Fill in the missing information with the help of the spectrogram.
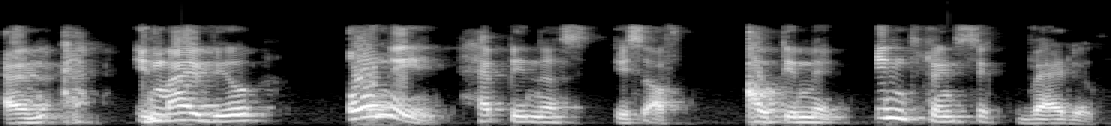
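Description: A slightly high-pitched man speaks as a professor giving an interview. He reasons step by step, stops mid-word and corrects himself. The recording is dull and muffled, like lo-fi audio. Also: sing-song. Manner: halting, self-correcting, explaining step by step. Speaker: economics professor, guest. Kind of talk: answering questions in a podcast interview.

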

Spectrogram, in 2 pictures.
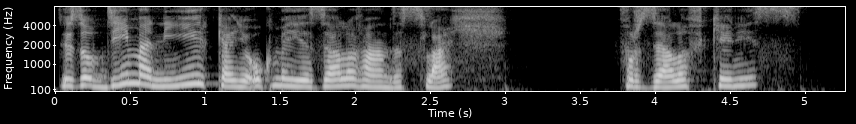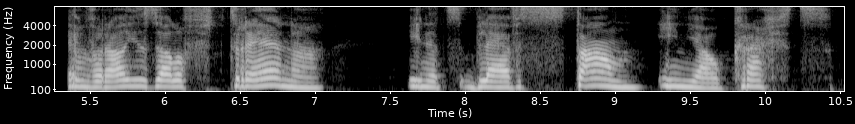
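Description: A woman's voice: fairly high pitch, takes it slowly. A woman with a Flemish accent, a psychotherapist explaining in a podcast monologue, who acts out short quoted reactions as she goes.

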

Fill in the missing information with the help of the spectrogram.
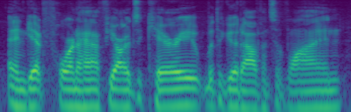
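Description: A man's voice: fairly low pitch, completely flat delivery, fast talker. A man co-hosting a sports podcast, talking casually and loosely with many fillers and restarts. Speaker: podcast co-host.

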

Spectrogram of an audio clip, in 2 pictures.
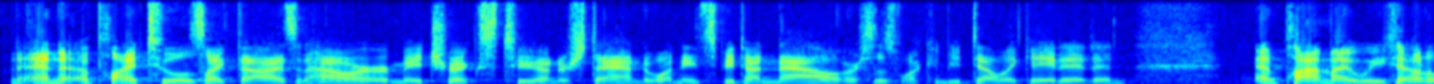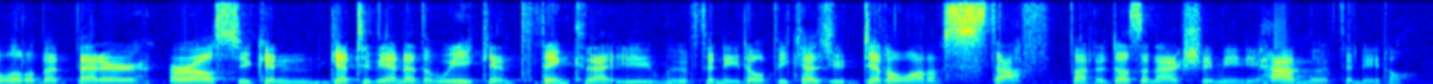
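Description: A podcast guest, a man who heads an agency, talks through his ideas in a casual, reflective way. His voice has a gravelly rasp, and he relies on plenty of "like" and "you know.". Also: lowish voice, quick pace, fairly bright tone. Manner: casual, reflective, many fillers. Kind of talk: interview answers.

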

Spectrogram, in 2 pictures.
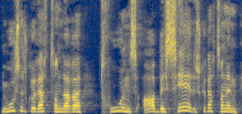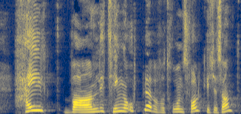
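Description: An older man in his sixties from southern Norway tells a story in a loose, conversational way. His voice sits a little high for a man, and he talks with plenty of life, often breaking off and starting his sentences again. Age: 60s. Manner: animated, restarts sentences, acts out quoted speech. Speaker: speaker on faith.

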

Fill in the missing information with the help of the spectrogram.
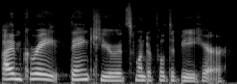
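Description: A middle-aged woman from Newfoundland, Canada, herself a podcast host, shares a personal testimony as an interview guest. Her medium-pitched voice is expressive and moderately paced. The recording is dry and clean, with studio sound.

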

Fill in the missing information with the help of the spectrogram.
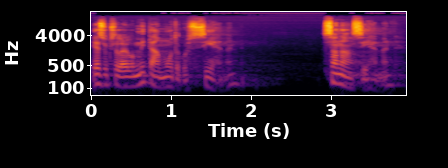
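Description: A man's voice: mid-range voice, animated. Impassioned male preacher in a reverberant hall. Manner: impassioned, swinging from hushed to loud. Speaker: pastor. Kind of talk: sermon.

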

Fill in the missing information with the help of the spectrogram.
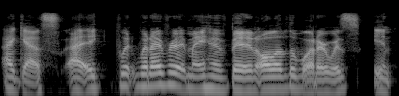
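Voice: medium pitch, normal speed, a bit bright, dry recording. A podcast co-host with a New Jersey accent, chatting casually and retelling scenes with lots of "like" fillers. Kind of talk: casual chat recapping a show.

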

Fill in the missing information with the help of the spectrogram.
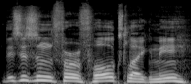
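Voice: mid-range voice, slow, no echo, studio quality, close to an everyday voice. A performer voicing a weary, complaining male rat of royal blood who sighs a lot and tires easily. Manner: sighing, whiny, easily bored.

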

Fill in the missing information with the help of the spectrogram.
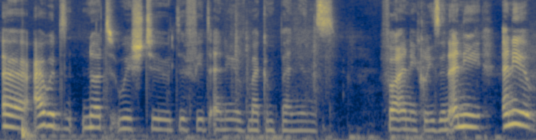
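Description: A woman's voice: medium pitch, unhurried, darkish tone. A woman improvising in character as a player in a tabletop game. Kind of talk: improvised role-play.

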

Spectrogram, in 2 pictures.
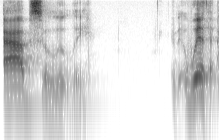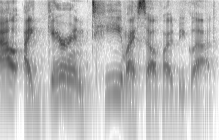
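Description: A man in his fifties hosting his own podcast, musing aloud in an excited, casual solo monologue and often repeating himself. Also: medium pitch, slow, vocal fry. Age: 50s. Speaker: podcast host.

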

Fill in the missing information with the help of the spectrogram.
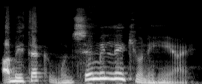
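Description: A man's voice: lowish voice, very animated, a little slow, lo-fi sound. A man voicing a sulky, proud young woman in a storybook reading, raising his voice for her. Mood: eager. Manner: eager, slightly petulant.

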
